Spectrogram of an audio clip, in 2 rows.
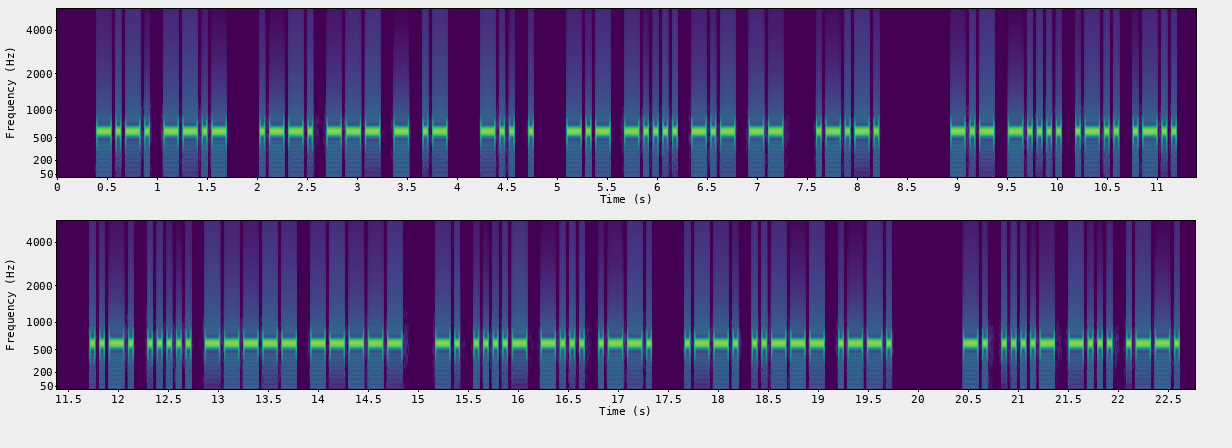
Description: Morse code, heard as a keyed tone, about 25 wpm, 600 Hz. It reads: CQ POTA DE K6KM <AR> K6LL F500 N4BP P2P N4BP
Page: advanced-practice-files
